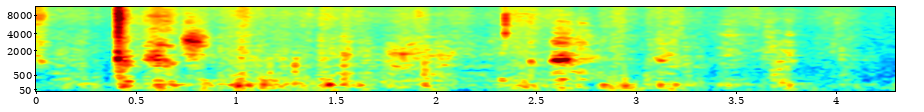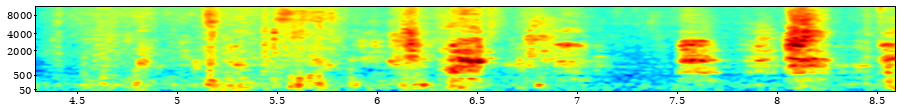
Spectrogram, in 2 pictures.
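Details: During an energetic indoor play fight between a Staffy cross and a whippet, quick huffing breaths and brief gruff grumbles rise and fall in uneven bursts, with a few sharper snorts near the start and late on.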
